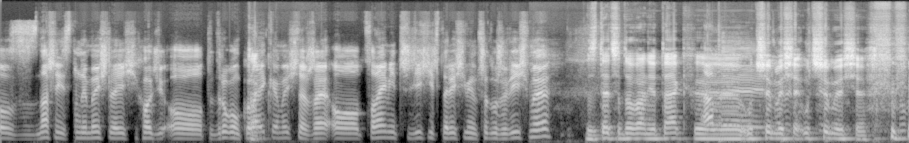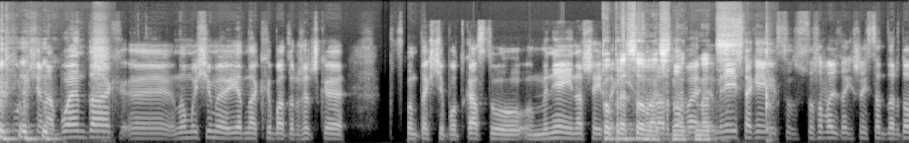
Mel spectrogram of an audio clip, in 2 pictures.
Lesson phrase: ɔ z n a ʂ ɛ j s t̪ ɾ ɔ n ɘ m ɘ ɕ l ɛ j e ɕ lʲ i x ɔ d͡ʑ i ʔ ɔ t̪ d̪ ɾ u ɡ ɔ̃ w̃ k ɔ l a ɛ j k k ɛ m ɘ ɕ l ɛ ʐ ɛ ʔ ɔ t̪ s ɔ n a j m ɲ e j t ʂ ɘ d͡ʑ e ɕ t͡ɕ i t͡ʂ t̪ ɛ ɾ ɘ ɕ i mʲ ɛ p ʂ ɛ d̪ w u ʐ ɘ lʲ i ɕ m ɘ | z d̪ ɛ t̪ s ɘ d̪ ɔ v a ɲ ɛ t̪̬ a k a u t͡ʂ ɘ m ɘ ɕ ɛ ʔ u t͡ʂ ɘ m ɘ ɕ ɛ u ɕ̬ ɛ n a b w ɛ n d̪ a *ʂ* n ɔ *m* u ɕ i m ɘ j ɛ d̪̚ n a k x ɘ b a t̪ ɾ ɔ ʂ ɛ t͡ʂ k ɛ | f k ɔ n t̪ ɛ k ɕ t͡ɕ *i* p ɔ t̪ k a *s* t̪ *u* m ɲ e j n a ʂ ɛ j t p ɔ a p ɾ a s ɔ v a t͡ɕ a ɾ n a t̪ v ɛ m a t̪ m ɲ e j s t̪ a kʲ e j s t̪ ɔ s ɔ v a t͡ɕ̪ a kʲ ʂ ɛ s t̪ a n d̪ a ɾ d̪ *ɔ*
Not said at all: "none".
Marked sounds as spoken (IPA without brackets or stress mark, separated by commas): x, m, ɛ, s, u, ɔ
